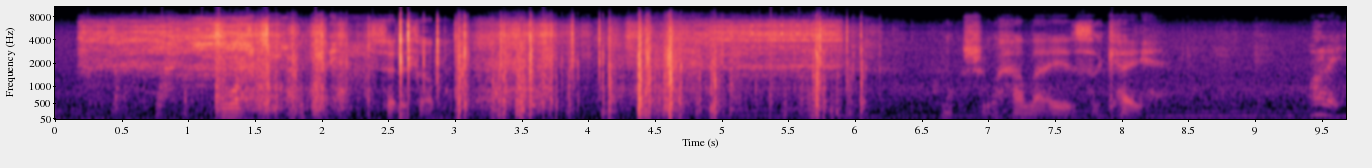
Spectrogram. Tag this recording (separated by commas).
Speech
